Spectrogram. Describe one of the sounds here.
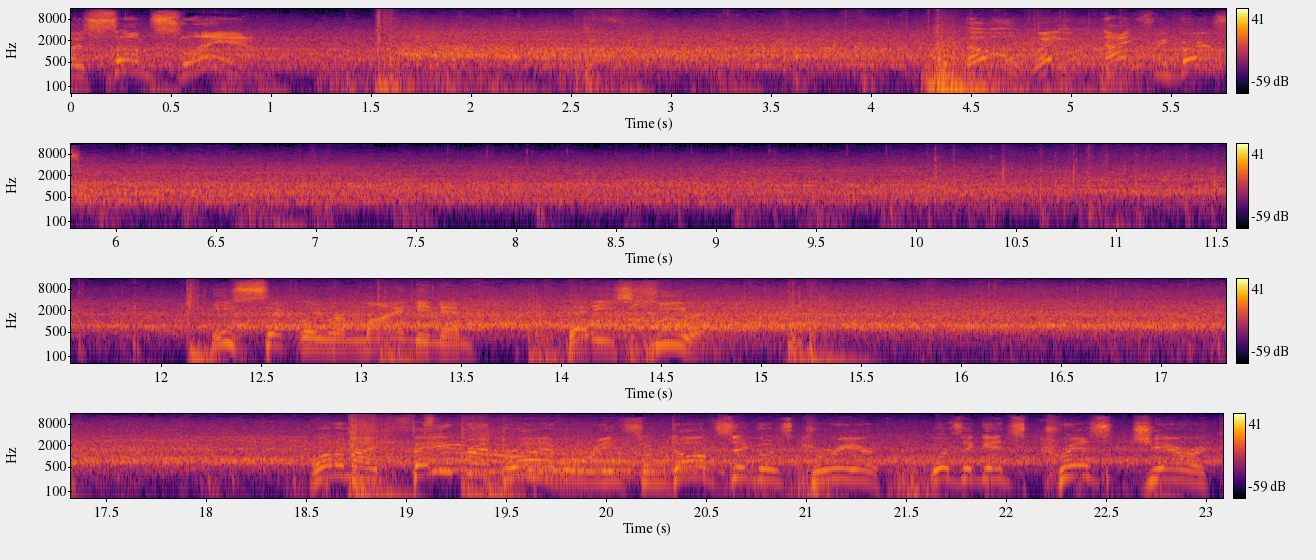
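A large crowd cheers steadily in an arena.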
